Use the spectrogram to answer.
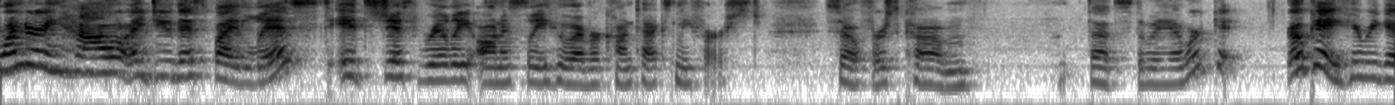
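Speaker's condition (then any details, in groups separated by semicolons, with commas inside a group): No condition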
